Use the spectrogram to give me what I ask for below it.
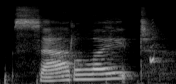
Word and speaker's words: satellite: In satellite uh we have first syllable stress.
